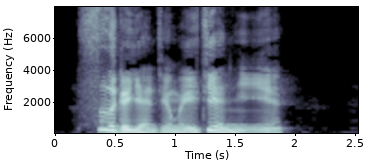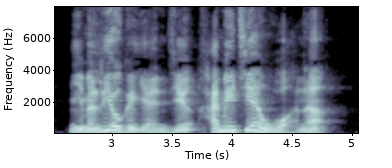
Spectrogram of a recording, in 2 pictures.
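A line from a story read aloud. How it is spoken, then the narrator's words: Laughing. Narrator (Chinese): 笑道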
